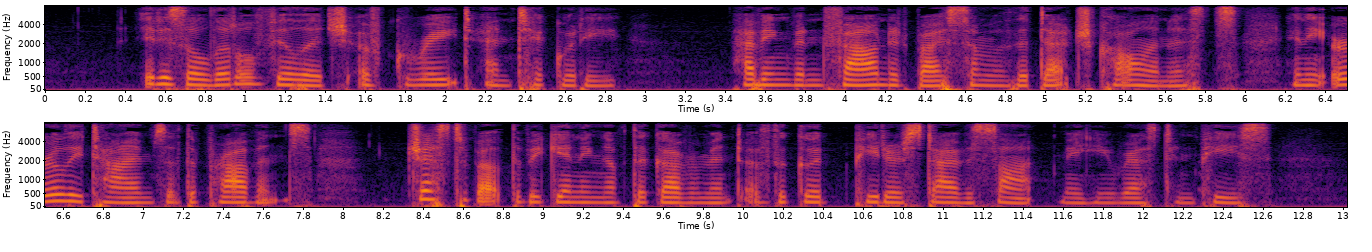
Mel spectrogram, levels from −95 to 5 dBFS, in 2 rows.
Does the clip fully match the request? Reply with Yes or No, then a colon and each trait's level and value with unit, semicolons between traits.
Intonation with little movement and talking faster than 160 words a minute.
Yes: narrow, 2.0 semitones; average, 190 wpm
